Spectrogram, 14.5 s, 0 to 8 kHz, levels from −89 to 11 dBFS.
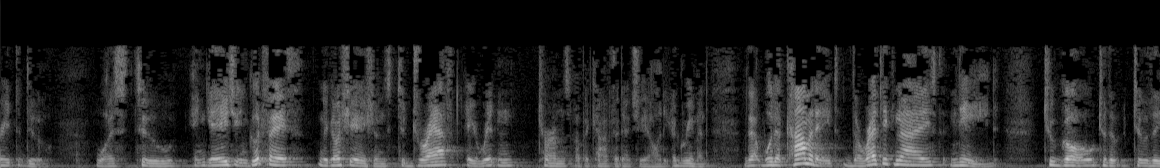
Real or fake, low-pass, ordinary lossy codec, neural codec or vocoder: fake; 7.2 kHz; MP3, 24 kbps; codec, 16 kHz, 6 kbps, DAC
